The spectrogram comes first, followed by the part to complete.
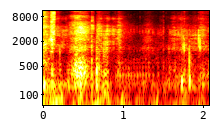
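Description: Faint scraping and shuffling with a few light clicks: the sound of someone walking across a concrete garage floor while carrying a handheld camera.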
